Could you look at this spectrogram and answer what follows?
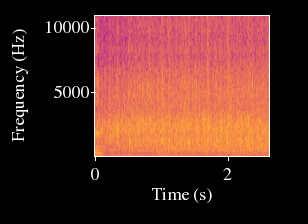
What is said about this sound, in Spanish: Bueno, se retira Manzanares del toro que ya fue atronado por Luis Vázquez y recibe una fuerte ovación el torero de Alicante.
